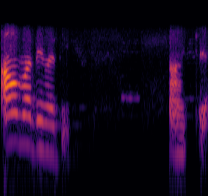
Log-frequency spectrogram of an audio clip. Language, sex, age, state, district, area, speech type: Malayalam, female, 18-30, Kerala, Kozhikode, rural, conversation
